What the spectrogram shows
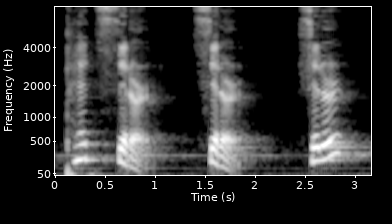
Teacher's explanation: T soft D between two vowels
